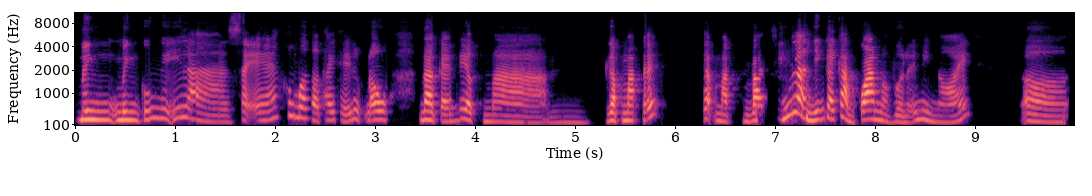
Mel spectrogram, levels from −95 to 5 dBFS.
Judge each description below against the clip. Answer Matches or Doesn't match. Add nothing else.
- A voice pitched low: Doesn't match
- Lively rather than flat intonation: Doesn't match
